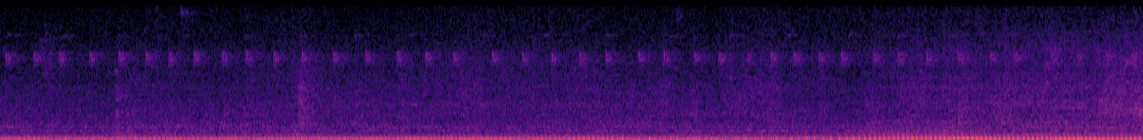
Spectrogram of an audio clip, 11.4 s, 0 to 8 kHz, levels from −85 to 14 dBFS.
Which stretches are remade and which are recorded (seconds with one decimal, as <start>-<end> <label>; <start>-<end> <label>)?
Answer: 0.0-11.4 recorded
